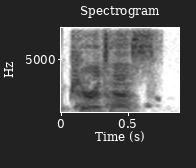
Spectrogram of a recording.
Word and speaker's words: Pirotess: Now you Puritas. – Yeah, I knew you knew it. Yeah. How do you spell that? – P-I-R-O-T-E-S-S. Kind of like Pirouette.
